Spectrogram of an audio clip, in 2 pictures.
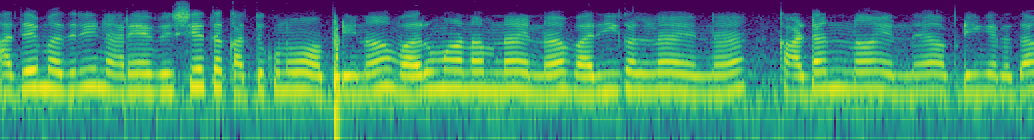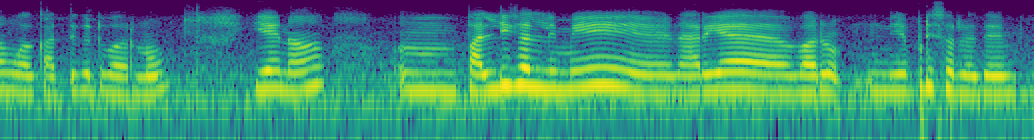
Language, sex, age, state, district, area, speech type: Tamil, female, 45-60, Tamil Nadu, Tiruvarur, rural, spontaneous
